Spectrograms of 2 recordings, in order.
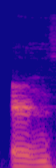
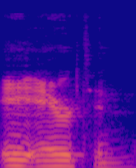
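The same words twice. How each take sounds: First: The first vowel is said once, plainly. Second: The first vowel is drawn out, doubled.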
